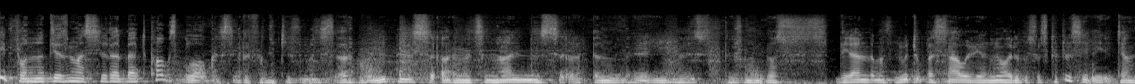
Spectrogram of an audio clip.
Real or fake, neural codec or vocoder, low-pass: fake; codec, 44.1 kHz, 1.7 kbps, Pupu-Codec; 10.8 kHz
